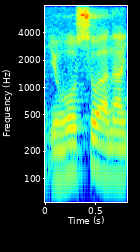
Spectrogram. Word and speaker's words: 여호수아: 예수와라고 되어 있어요 예수와 근데 히브리 표기법은 사실 똑같습니다 여호수아나 예수아나 발음을 어떻게 하느냐에 따라서 예수와가 될 수도 있고 여호수아가 될 수도 있죠이 이름이 이제 헬라어로 음역하면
